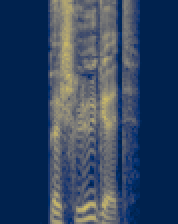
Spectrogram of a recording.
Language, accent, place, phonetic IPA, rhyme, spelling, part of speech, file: German, Germany, Berlin, [bəˈʃlyːɡət], -yːɡət, beschlüget, verb, De-beschlüget.ogg
- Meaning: second-person plural subjunctive II of beschlagen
